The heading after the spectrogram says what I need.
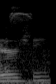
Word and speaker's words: Erzsi: Ergie Myers joining us. Good morning. How are you? Good morning. Did I say your name right? Yes. Ergie? Yes. I said earlier, how many people get your name wrong?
